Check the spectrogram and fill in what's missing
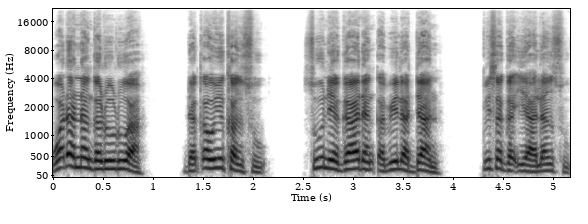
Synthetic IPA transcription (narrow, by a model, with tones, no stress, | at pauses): wɐ˦ɗɐ˨nːɐ˦˨ŋɡɐ˦ɽuː˦ɽʊ˦waː˨ | da˨kʼa˦wjʊ˦kɐ˨nsu˨ | suː˦neː˨ɡaː˦dɐ˨ŋkʼɐ˨biː˦lɐ˨rda˦˨n | b̥ɪ˦sa˨ɡa˨ʔɪ˨jaː˨lɐ˦nsu˨ʔ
